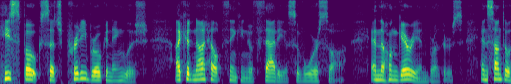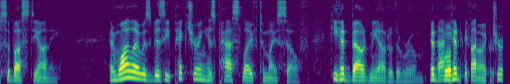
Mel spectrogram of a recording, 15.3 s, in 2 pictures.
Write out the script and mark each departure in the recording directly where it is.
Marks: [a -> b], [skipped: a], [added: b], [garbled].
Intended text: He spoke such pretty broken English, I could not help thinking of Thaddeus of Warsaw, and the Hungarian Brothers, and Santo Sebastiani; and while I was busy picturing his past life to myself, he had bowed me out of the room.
He spoke such pretty broken English, I could not help thinking of Thaddeus of Warsaw, and the Hungarian Brothers, and Santo Sebastiani; and while I was busy picturing his past life to myself, he had bowed me out of the room. [garbled]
